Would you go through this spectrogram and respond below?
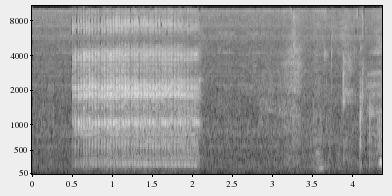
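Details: Angry Chihuahua guarding its pancakes gives a loud, harmonic, buzzing growl lasting about a second and a half, pulsing rapidly, then breaks off into quieter rustles and small knocks.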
